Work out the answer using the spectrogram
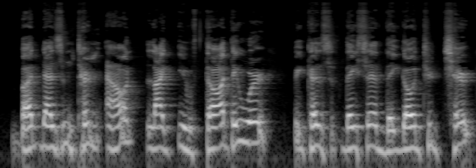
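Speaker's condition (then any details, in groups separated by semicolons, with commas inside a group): Cerebral palsy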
